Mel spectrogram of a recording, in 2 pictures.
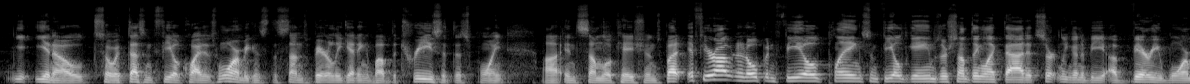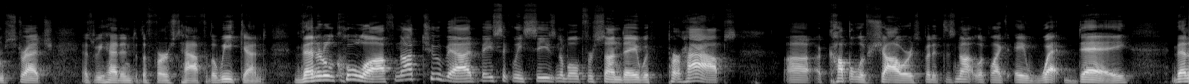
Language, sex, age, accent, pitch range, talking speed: English, male, 40-59, American, 95-125 Hz, 220 wpm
